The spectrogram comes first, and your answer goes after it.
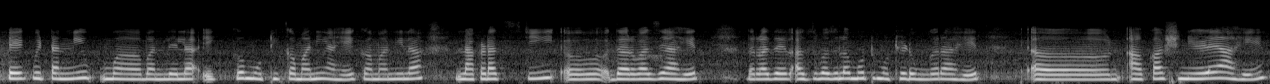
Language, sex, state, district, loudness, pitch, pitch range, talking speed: Marathi, female, Maharashtra, Nagpur, -17 LUFS, 250 Hz, 240-265 Hz, 105 wpm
